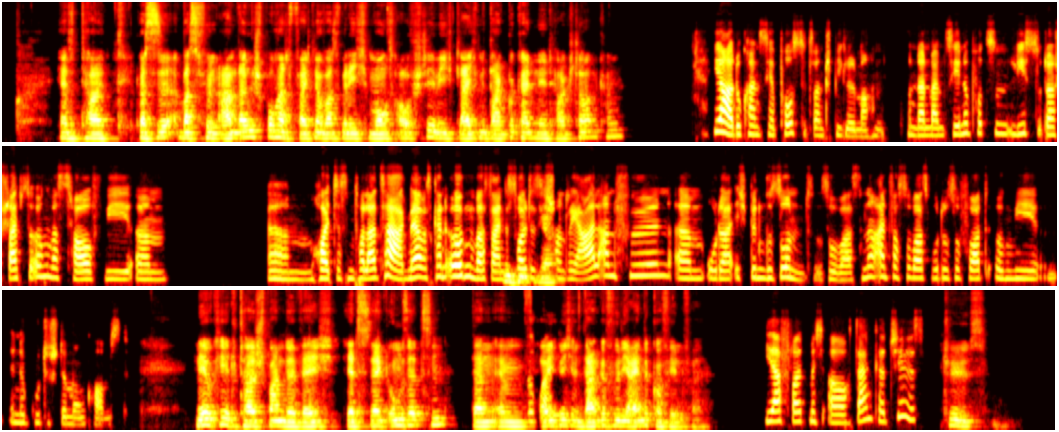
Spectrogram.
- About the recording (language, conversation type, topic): German, podcast, Welche kleinen Alltagsfreuden gehören bei dir dazu?
- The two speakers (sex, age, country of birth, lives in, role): female, 40-44, Germany, Portugal, guest; male, 18-19, Germany, Germany, host
- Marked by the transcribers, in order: other background noise; joyful: "Tag, ne?"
